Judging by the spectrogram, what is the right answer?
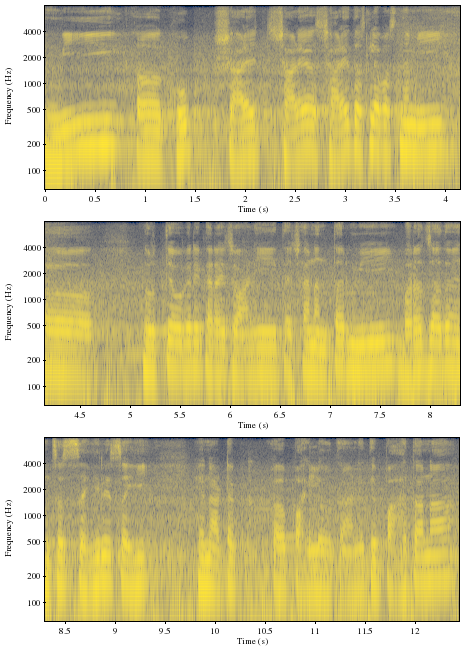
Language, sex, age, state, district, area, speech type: Marathi, male, 30-45, Maharashtra, Ahmednagar, urban, spontaneous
